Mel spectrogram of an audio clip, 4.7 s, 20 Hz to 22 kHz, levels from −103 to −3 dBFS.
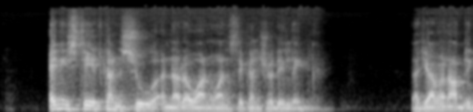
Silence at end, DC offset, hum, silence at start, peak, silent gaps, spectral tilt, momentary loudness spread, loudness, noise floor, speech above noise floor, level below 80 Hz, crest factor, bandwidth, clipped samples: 0 s; under 0.1%; none; 0.5 s; -6 dBFS; none; -6.5 dB/octave; 9 LU; -22 LUFS; -82 dBFS; 61 dB; -50 dBFS; 16 dB; 16.5 kHz; under 0.1%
